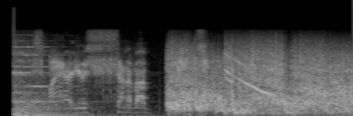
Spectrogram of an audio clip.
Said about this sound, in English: Chief Brody used this gem of a rifle to finally take out that bastard.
